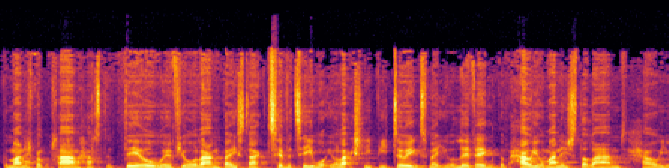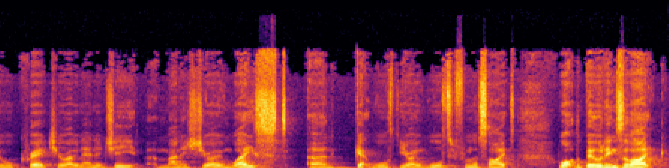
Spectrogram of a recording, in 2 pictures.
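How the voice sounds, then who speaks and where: Halting man giving a slide talk. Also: fairly high pitch, little pitch movement. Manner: halting, many fillers and restarts. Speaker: conference speaker.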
